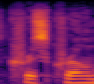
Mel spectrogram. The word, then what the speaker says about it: Kris Krohn: people find me on social media my name is spelled a little funny it's Chris Crone with KK Chris K RIS and honestly uh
